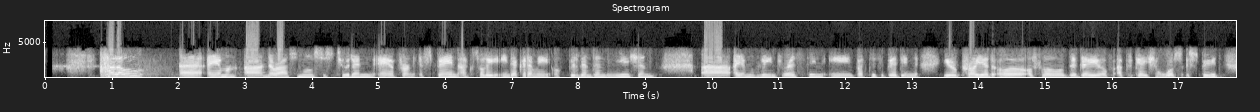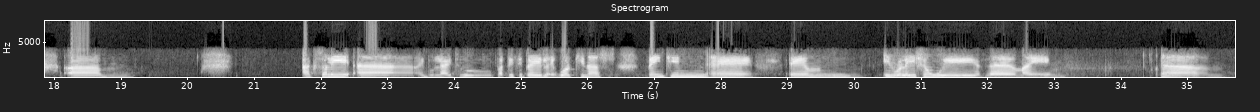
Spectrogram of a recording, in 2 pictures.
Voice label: Voicemail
